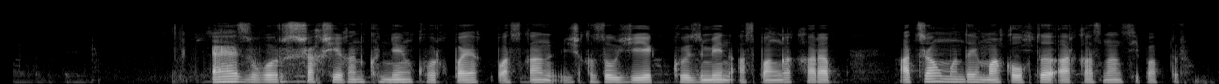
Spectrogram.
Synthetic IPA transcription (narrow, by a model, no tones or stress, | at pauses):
æzwoɾəsʃɑqʃijʁɑŋkʲʰʏnːe̞ɴqʰo̞ɾəq̚pɑjɑq̚bɑsqɑnqʰəzəlˠʒiekʲʰːɵzɪme̞nɑ̰spɑɴʁɑqʰɑɾɑp̚ | ɑ̰t̪ʒ̥ɑw̪ˠmɑnd̪ɑjmɑqʊlˠəqt̪əʔɑɾqɑsənɑnsijpɑp̚t̪ʰʊɾ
